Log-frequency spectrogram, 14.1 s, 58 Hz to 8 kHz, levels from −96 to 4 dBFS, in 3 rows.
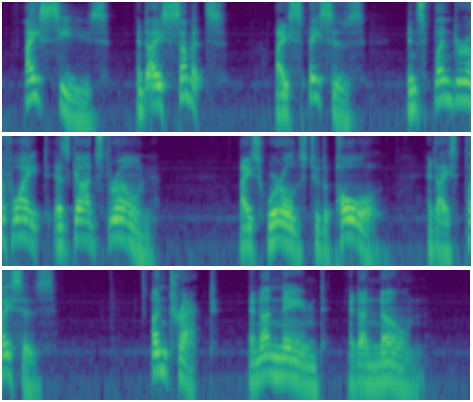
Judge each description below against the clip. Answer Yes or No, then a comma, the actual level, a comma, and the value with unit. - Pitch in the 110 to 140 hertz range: Yes, low, 135 Hz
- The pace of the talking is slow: Yes, slow, 115 wpm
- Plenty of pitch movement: Yes, wide, 8.0 semitones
